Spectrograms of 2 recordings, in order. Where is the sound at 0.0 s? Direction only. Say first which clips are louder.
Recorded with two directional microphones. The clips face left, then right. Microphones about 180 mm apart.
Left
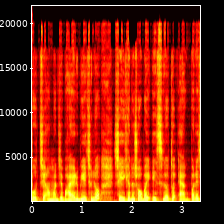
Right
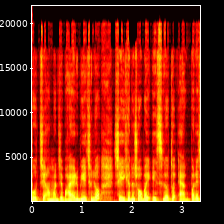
Left 1 dB; 40° left (ahead or behind).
